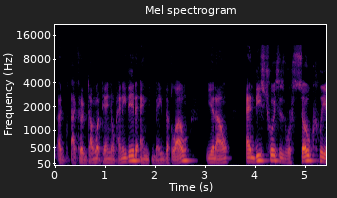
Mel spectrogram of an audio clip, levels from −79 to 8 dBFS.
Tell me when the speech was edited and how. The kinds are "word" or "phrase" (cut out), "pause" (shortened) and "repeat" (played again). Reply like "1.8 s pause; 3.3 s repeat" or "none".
1.9 s word; 2.3 s word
